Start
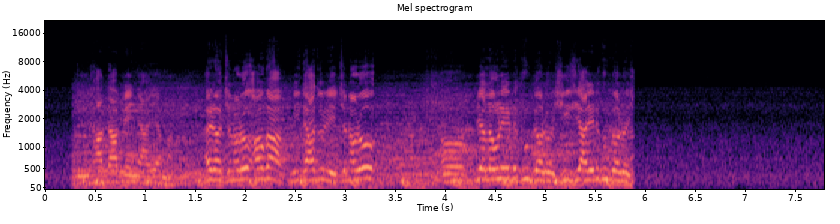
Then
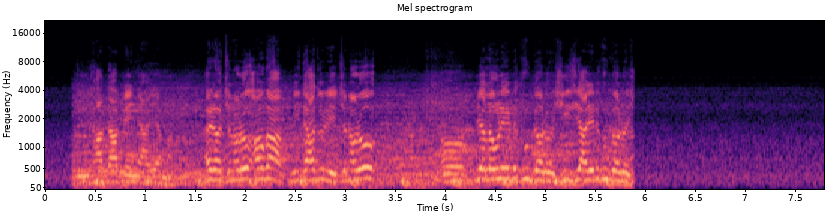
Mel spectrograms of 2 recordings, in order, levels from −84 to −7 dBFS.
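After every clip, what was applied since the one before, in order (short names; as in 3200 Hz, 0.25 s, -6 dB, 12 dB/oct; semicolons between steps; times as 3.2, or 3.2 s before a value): HPF 70 Hz; gain +5 dB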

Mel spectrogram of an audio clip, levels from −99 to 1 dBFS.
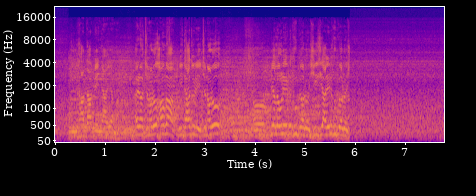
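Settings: tone controls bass -10 dB, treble +12 dB; fast leveller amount 50%; gain -6.5 dB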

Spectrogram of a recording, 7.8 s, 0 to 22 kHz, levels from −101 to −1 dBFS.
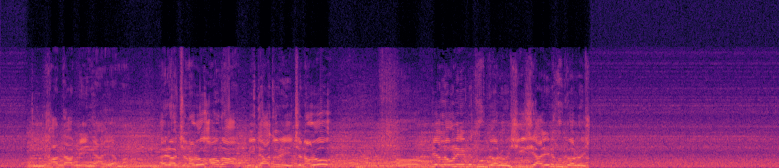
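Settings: limiter -19 dBFS, peak gain reduction 7 dB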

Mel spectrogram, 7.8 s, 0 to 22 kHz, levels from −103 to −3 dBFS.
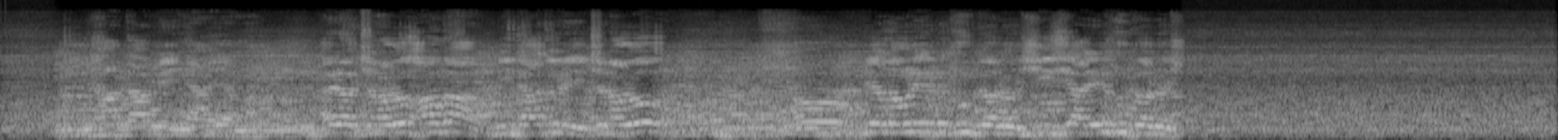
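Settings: doubler 24 ms -2.5 dB; gain -8.5 dB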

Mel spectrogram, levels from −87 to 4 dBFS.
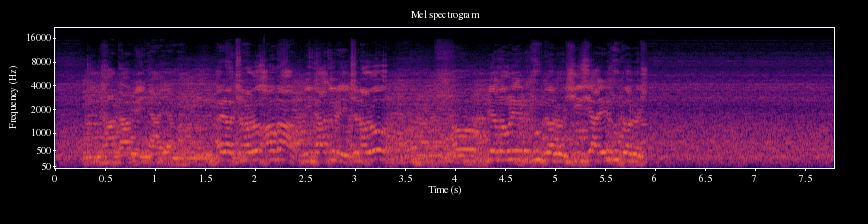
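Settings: soft clip -26 dBFS, distortion -22 dB; gain +7 dB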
